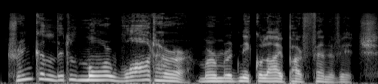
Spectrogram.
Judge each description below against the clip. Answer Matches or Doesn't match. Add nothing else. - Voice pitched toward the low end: Doesn't match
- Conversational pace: Doesn't match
